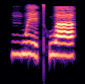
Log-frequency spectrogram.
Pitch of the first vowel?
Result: falling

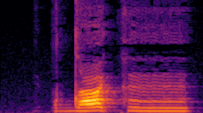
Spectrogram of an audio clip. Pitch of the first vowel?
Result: rising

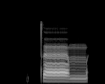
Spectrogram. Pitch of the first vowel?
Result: high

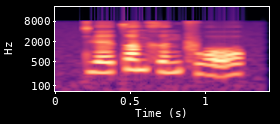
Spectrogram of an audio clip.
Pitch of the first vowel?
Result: rising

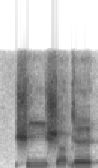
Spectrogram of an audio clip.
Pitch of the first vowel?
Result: high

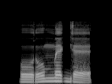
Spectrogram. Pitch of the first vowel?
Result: low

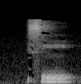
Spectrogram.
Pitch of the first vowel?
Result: high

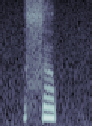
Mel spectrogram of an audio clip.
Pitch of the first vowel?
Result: high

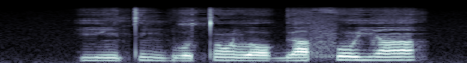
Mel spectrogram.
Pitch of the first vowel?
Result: low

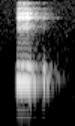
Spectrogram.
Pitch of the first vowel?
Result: low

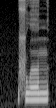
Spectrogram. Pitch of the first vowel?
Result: high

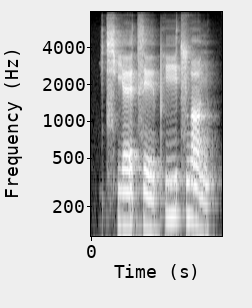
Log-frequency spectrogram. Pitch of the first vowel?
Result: rising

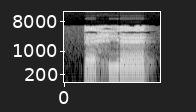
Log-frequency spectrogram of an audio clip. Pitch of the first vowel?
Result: low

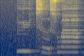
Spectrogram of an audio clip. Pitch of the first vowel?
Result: high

